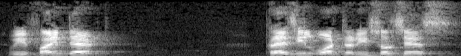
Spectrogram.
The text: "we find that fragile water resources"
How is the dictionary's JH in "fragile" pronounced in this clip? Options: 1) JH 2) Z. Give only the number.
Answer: 2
